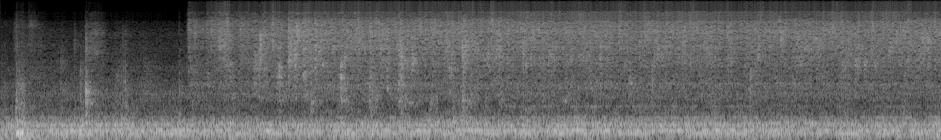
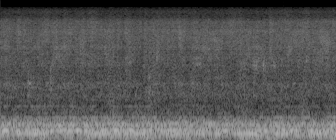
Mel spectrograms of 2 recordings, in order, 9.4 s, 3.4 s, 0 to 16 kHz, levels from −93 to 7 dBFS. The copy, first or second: second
